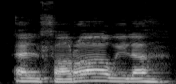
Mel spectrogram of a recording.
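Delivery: "al farawila" slow, L sounded before the f; lam pronounced. Shown as a demonstration. Teacher demonstrating the article before fa, slowly pronounced lam. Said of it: "hemos pronunciado la lam".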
